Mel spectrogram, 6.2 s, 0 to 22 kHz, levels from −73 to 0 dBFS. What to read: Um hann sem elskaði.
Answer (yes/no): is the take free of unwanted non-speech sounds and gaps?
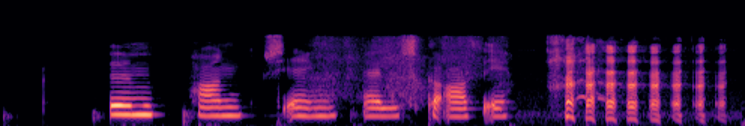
no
